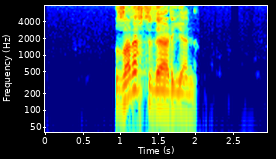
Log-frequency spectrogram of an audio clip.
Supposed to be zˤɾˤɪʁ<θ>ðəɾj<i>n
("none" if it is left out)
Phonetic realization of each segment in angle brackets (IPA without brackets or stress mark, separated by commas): θ, æ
